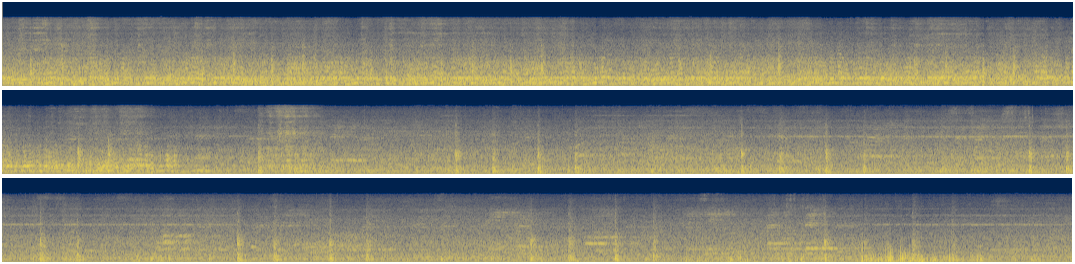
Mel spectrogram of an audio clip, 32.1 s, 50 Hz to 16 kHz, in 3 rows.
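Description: First Capital Connect Class 319 electric train running past on the near track: a loud, steady rumble of wheels on rail for about the first twelve seconds. After that the sound drops to a quieter train moving along a platform line, its wheels clicking over rail joints about once a second, with a faint steady high whine.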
